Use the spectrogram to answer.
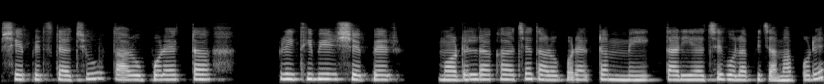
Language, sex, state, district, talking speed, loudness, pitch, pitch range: Bengali, male, West Bengal, Jhargram, 155 wpm, -16 LUFS, 220 Hz, 210-230 Hz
